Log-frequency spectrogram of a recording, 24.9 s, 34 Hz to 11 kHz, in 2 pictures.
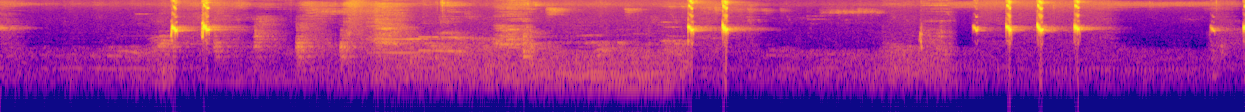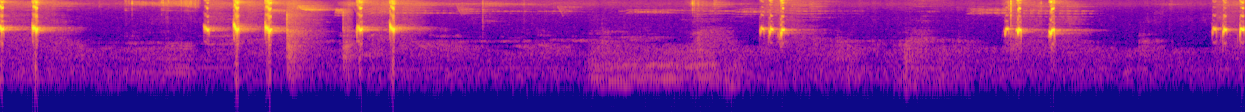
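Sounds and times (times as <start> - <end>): bird whistled chirps: 6.8 - 8.9, 9.7 - 11.0, 14.5 - 16.6, 19.9 - 20.5, 22.2 - 23.2, 24.6 - 24.9.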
